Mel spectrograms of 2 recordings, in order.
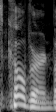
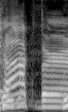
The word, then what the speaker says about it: Cockburn: Bruce, it's Coburn. But Cockburn. – We just like saying Cockburn because it's spelled that way.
